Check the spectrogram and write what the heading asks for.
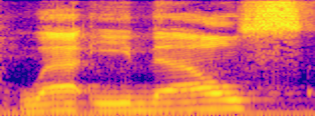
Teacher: ketika masuk ke huruf shod pangkal lidah langsung naik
